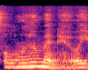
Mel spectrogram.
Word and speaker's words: Luminux: my new favorite whitening strips, Luminu. You can find them on Amazon. It's spelled Luminux, and they're certified non-toxic whitening strips, and they really, really work without leaving your teeth and your gums super sensitive.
